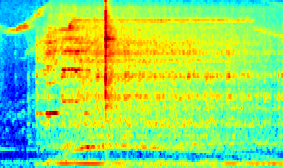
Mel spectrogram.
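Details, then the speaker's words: Woodturning lathe spinning up with a heavy resin-and-walnut casting: low motor hum with a thin whine rising in pitch; drive belt whines under the heavy load, which it usually doesn't. "I know one thing, it's heavy. When I turn this on, my belt whines."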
